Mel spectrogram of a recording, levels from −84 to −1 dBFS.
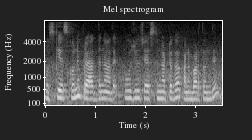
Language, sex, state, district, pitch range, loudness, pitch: Telugu, female, Andhra Pradesh, Visakhapatnam, 205-225 Hz, -20 LUFS, 215 Hz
